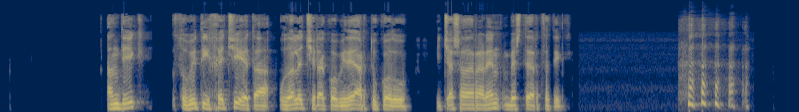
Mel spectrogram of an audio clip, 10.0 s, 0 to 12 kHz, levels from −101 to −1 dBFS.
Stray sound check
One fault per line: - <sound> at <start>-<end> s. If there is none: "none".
- laugh at 8.5-9.4 s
